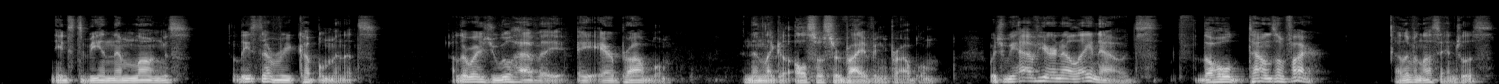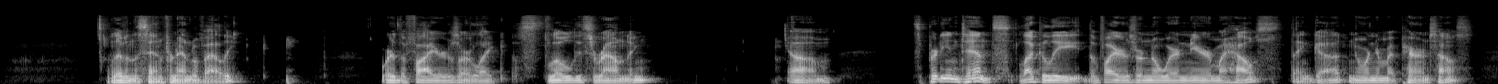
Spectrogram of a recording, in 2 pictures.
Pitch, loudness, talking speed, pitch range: 95 Hz, -17 LUFS, 155 wpm, 90-115 Hz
